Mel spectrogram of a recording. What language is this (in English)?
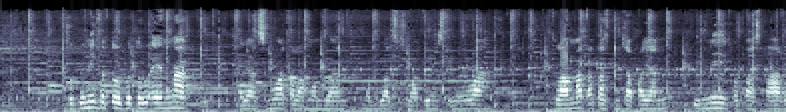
Indonesian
